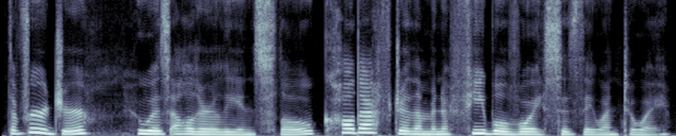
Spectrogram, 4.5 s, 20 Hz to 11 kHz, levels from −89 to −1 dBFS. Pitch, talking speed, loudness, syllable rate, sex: 225 Hz, 240 wpm, -16 LUFS, 6.4 syllables/s, female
